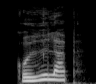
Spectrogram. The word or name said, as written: GRYDELAPPER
